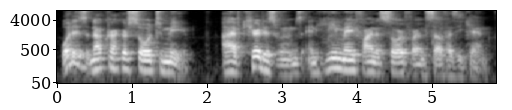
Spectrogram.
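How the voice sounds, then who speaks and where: Storybook old godfather male reader, odd, droll, teasing, low-pitched, echoey room. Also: slow pace. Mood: gruffly teasing. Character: eccentric, teasing old godfather, a watchmaker counselor.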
